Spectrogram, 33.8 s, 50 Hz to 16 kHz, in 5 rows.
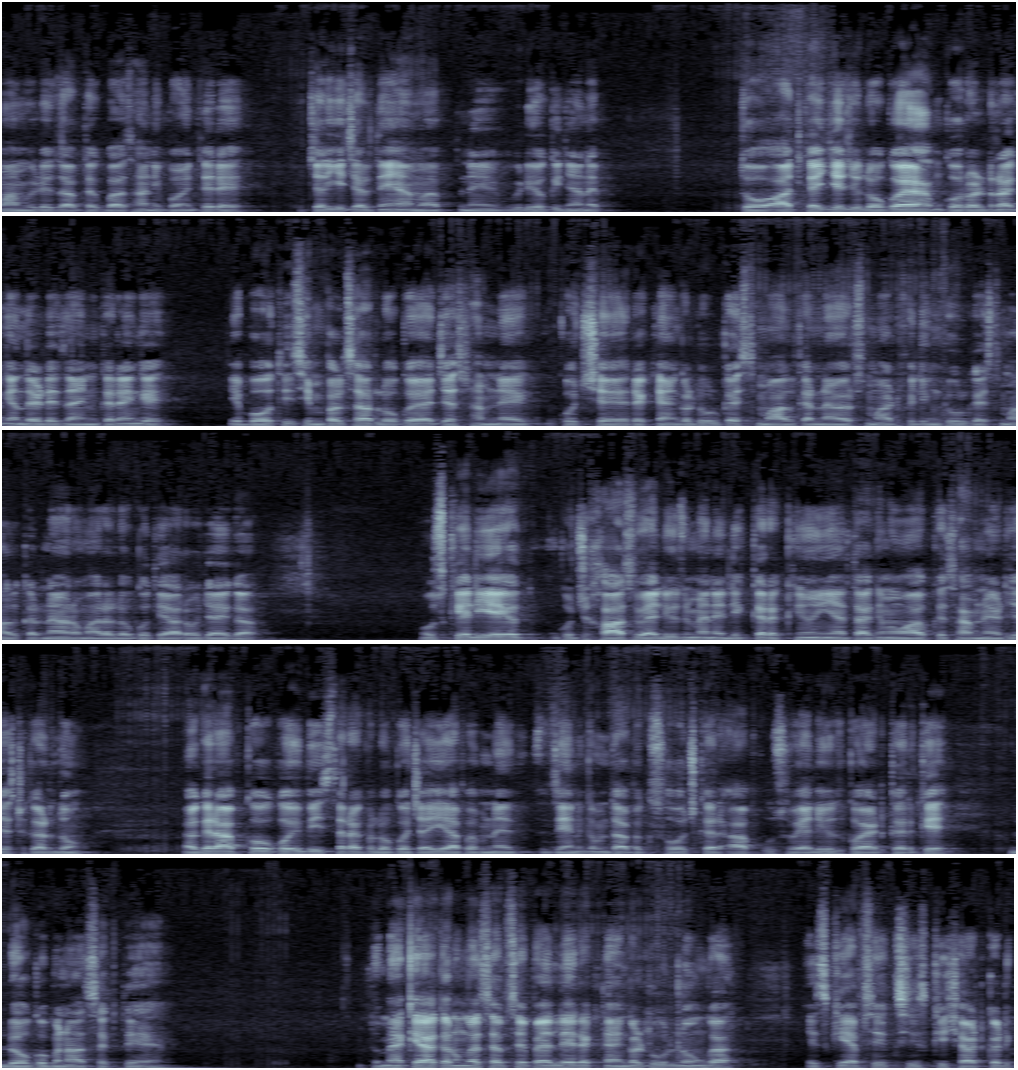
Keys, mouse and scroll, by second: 2.1 click, 16.9-18.2 scroll down 1, 18.2 scroll up 1, 19.0 scroll down 1, 20.2-21.3 scroll up 1, 31.2 ctrl+Num_Lock, 31.4 4.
